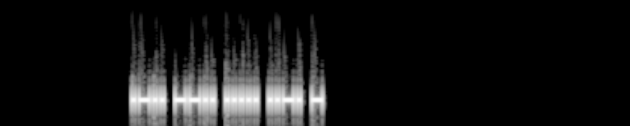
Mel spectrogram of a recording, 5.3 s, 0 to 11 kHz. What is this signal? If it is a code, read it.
Morse code, heard as a keyed tone, about 40 wpm, 700 Hz. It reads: LZ5FT
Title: DXCC-100 Call Signs - 5 Characters - Repeated 2x - 40wpm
